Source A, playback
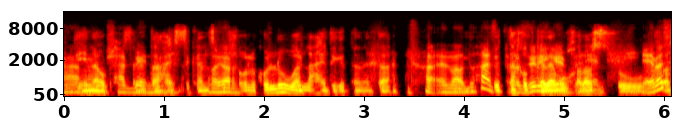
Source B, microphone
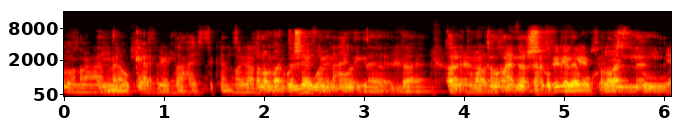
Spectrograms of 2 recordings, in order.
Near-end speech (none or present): present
